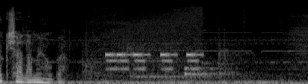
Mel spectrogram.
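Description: An electronic console beeps in quick tones.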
